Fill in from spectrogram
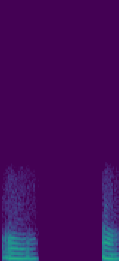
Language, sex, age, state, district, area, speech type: Malayalam, female, 18-30, Kerala, Palakkad, rural, conversation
